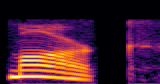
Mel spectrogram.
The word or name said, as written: marc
